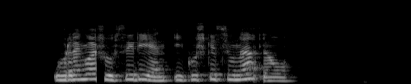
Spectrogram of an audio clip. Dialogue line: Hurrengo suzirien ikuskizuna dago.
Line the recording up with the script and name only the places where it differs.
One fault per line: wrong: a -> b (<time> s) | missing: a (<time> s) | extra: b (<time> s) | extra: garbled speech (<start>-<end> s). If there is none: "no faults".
no faults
